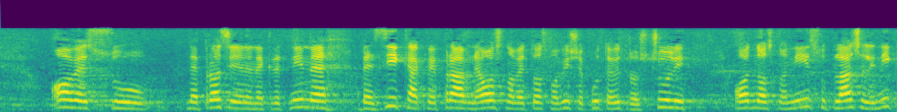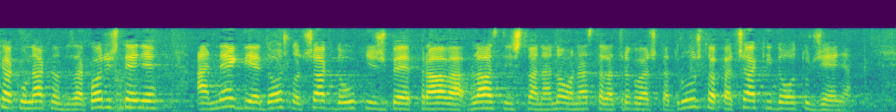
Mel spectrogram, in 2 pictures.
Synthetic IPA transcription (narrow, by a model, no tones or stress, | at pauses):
o̞ʋe̞su | ne̞pɾo̞t̪sjeʎe̞ne̞ne̞kɾet̪nine̞be̞zikakʋe̞pɾaːʋne̞o̞sno̞ʋe̞t̪o̞ːsmo̞ʋiʃe̞puːt̪ajut̪ɾo̞ʃt͡ʃuli | o̞d̪no̞sno̞niːsuplˠaːt͡ʃalinikakʋunaːknad̪uzako̞ɾiʃt̪e̞ɲe̞ | ane̞ɡd̪je̞jed̪o̞ʃlo̞t͡ʃakd̪o̞ukɲiʒbe̞pɾaːʋaʋlˠaːsniʃt̪ʋanano̞ʋo̞nast̪alˠat̪r̩ɡo̞ʋat͡ʃkad̪ɾuːʃt̪ʋapat͡ʃakid̪o̞ot̪ud͡ʑe̞ːɲa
